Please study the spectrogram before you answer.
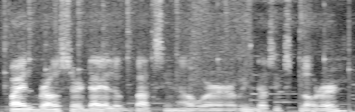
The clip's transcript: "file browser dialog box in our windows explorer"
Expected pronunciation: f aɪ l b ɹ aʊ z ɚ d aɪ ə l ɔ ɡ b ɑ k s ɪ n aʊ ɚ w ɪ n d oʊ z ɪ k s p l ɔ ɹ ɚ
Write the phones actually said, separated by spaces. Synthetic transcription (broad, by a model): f aɪ l b ɹ aʊ s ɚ d aɪ ə l ɔ ɡ b ɑ k s ɪ n aʊ ɚ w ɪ n d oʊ s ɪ k s p l ɔ ɹ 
